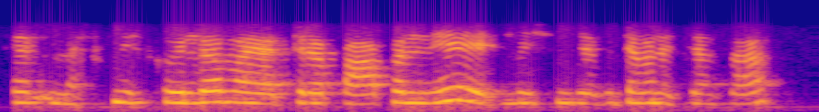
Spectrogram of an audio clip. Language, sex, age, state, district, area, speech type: Telugu, female, 30-45, Andhra Pradesh, Visakhapatnam, urban, conversation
